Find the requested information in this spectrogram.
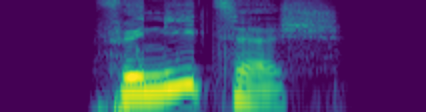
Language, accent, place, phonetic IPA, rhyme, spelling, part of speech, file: German, Germany, Berlin, [føˈniːt͡sɪʃ], -iːt͡sɪʃ, phönizisch, adjective, De-phönizisch.ogg
- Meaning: Phoenician (related to Phoenicia)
